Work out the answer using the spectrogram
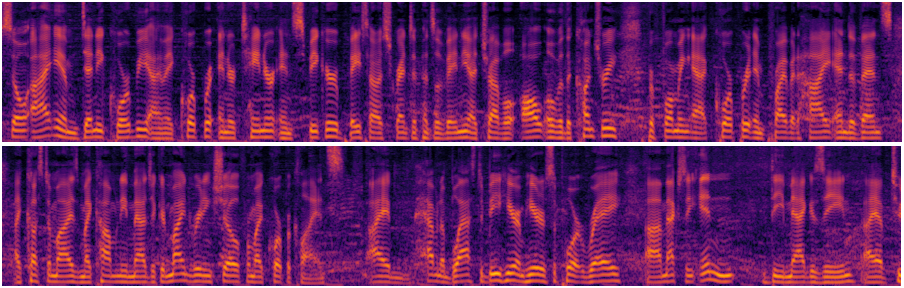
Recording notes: LIVE from the Launch Party of Issue No 1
